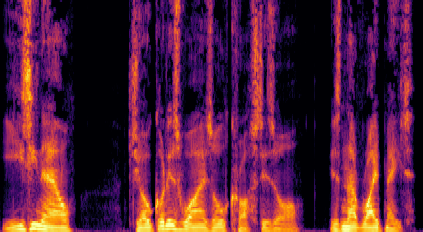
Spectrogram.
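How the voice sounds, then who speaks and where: A chummy, oozy ex-para with a thick Scouse accent, put on by a male narrator, his voice lifted high and loud over a low, husky base. The recording is close and dry. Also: expressive, unhurried, dry recording. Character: affable scouse ex-para male, smooth-talking.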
